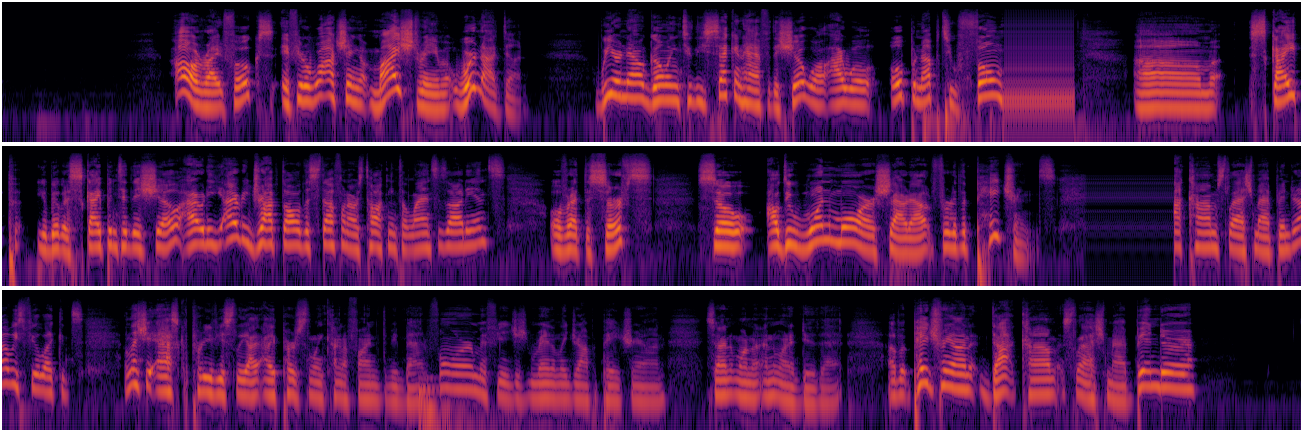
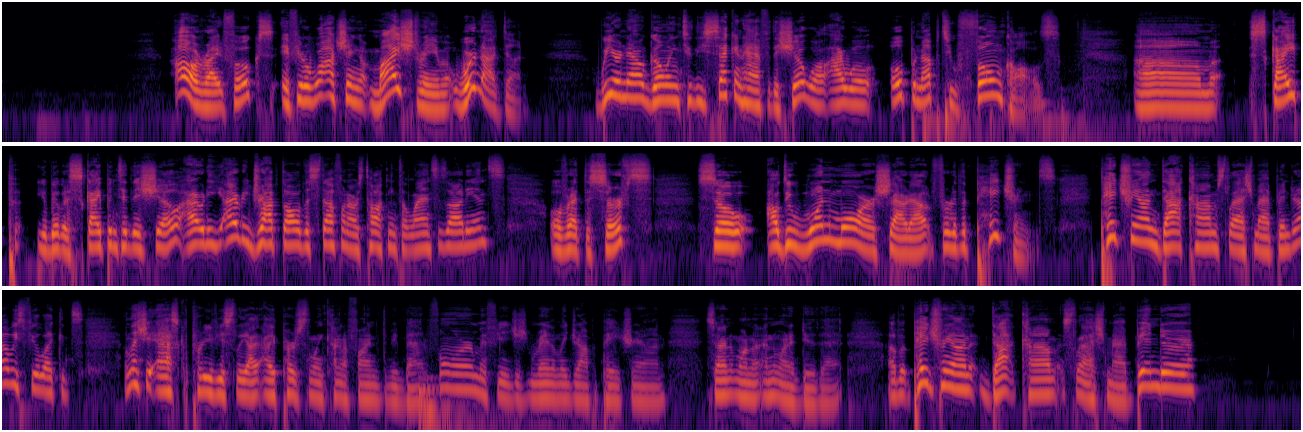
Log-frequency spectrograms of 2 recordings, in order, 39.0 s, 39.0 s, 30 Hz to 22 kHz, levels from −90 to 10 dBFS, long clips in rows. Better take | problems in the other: second | audio freezing; at 10 s for 0.5 s and at 24 s for 1 s

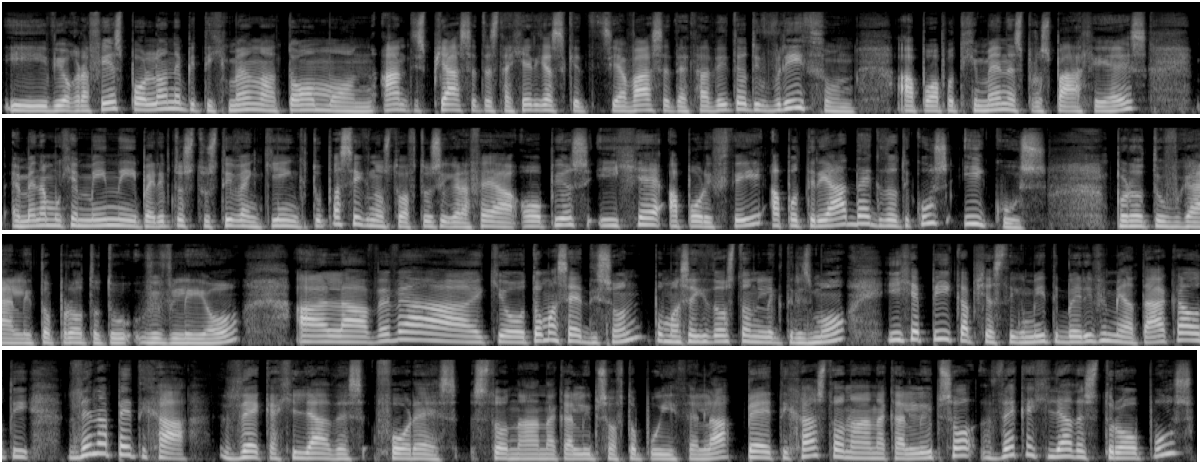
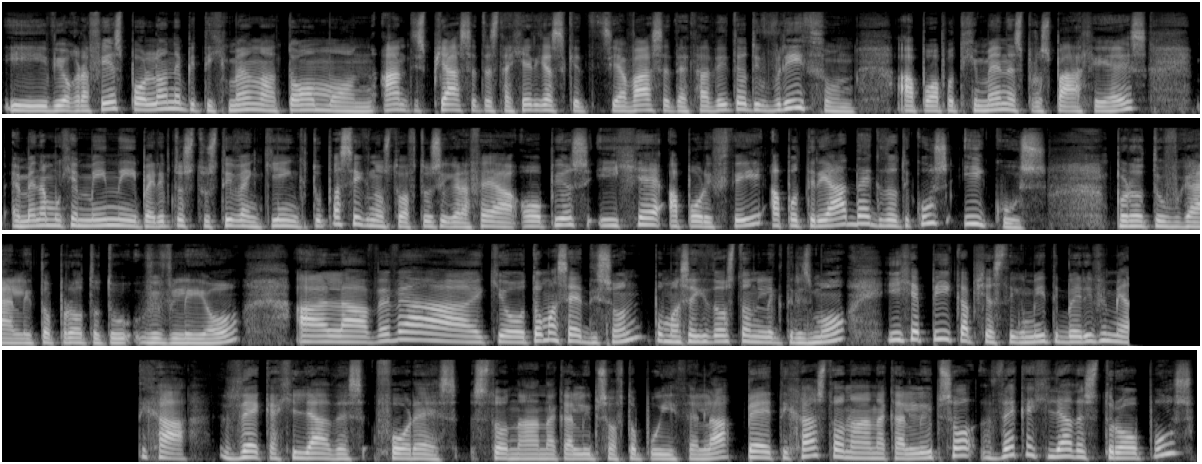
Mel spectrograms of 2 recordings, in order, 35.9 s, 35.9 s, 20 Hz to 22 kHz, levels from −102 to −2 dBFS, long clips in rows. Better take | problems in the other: first | audio cutting out; at 26 s for 1.5 s

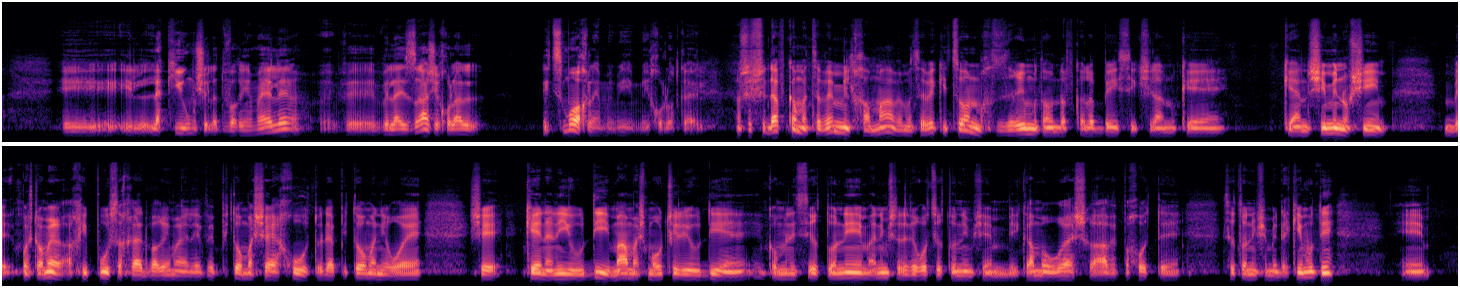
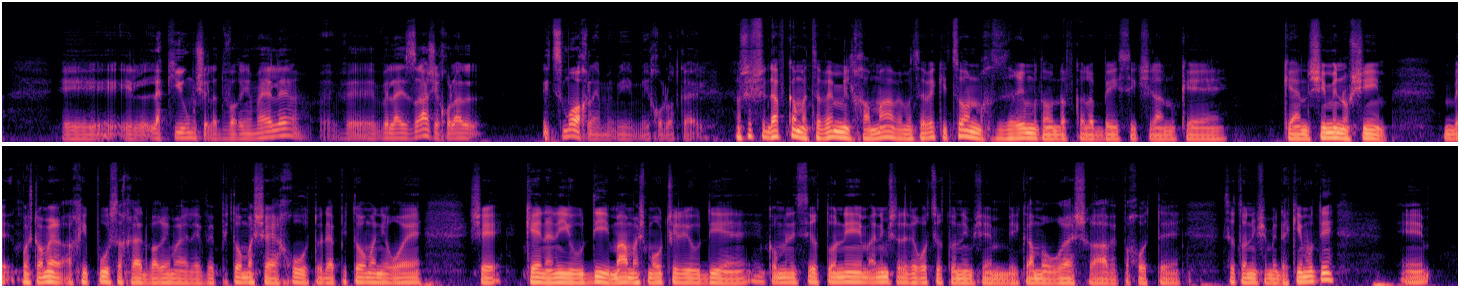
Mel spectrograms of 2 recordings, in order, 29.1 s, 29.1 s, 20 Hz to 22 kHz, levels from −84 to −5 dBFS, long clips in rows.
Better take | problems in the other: second | thin; very; fading below 300 Hz

